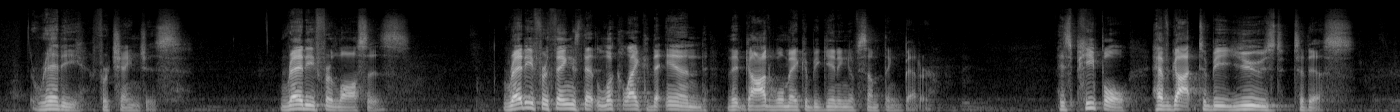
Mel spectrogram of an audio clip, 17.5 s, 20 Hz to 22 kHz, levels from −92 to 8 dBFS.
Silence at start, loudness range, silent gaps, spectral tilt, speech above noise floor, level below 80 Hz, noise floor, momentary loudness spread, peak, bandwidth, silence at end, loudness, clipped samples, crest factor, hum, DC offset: 0.4 s; 8 LU; none; -5.5 dB/octave; 39 dB; -68 dBFS; -64 dBFS; 20 LU; -4 dBFS; 13.5 kHz; 0.65 s; -24 LUFS; under 0.1%; 22 dB; none; under 0.1%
